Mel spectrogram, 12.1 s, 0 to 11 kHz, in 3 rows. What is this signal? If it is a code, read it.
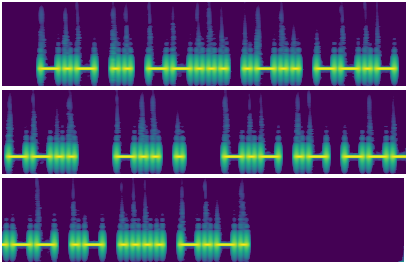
Morse code, heard as a keyed tone, about 20 wpm, 700 Hz. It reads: KI7LQZ DE KA0AHC
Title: USA Callsign DE Callsign 20wpm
